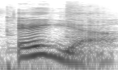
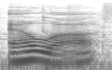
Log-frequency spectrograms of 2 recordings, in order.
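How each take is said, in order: First: The middle sound is said like a Y. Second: The middle sound is said like an L. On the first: The speaker calls it right. "the double L is pronounced like a Y" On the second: The speaker calls it wrong. "it's not ella"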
